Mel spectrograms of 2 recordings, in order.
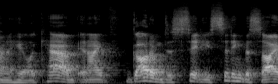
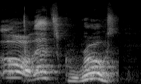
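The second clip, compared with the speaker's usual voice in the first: put-on very high, whiny babyish voice; 5 dB louder than usual. Retelling a friend refusing to lie down: imitating a whiny big baby. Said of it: "He was like a big baby".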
